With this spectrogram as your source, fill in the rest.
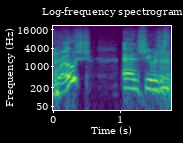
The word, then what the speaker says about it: Roche: She was like Roche, and I'm just like, oh, Roche.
